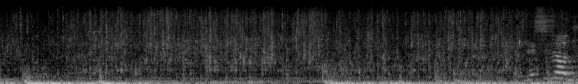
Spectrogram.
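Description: Drinking water pours steadily from a leak aboard an escape pod, a continuous splashing flow over a low background rumble that fades slightly midway and then swells back.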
